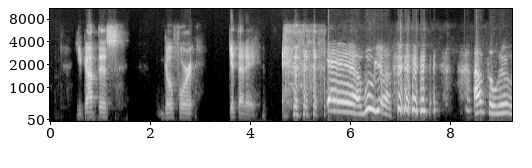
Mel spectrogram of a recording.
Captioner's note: laughter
